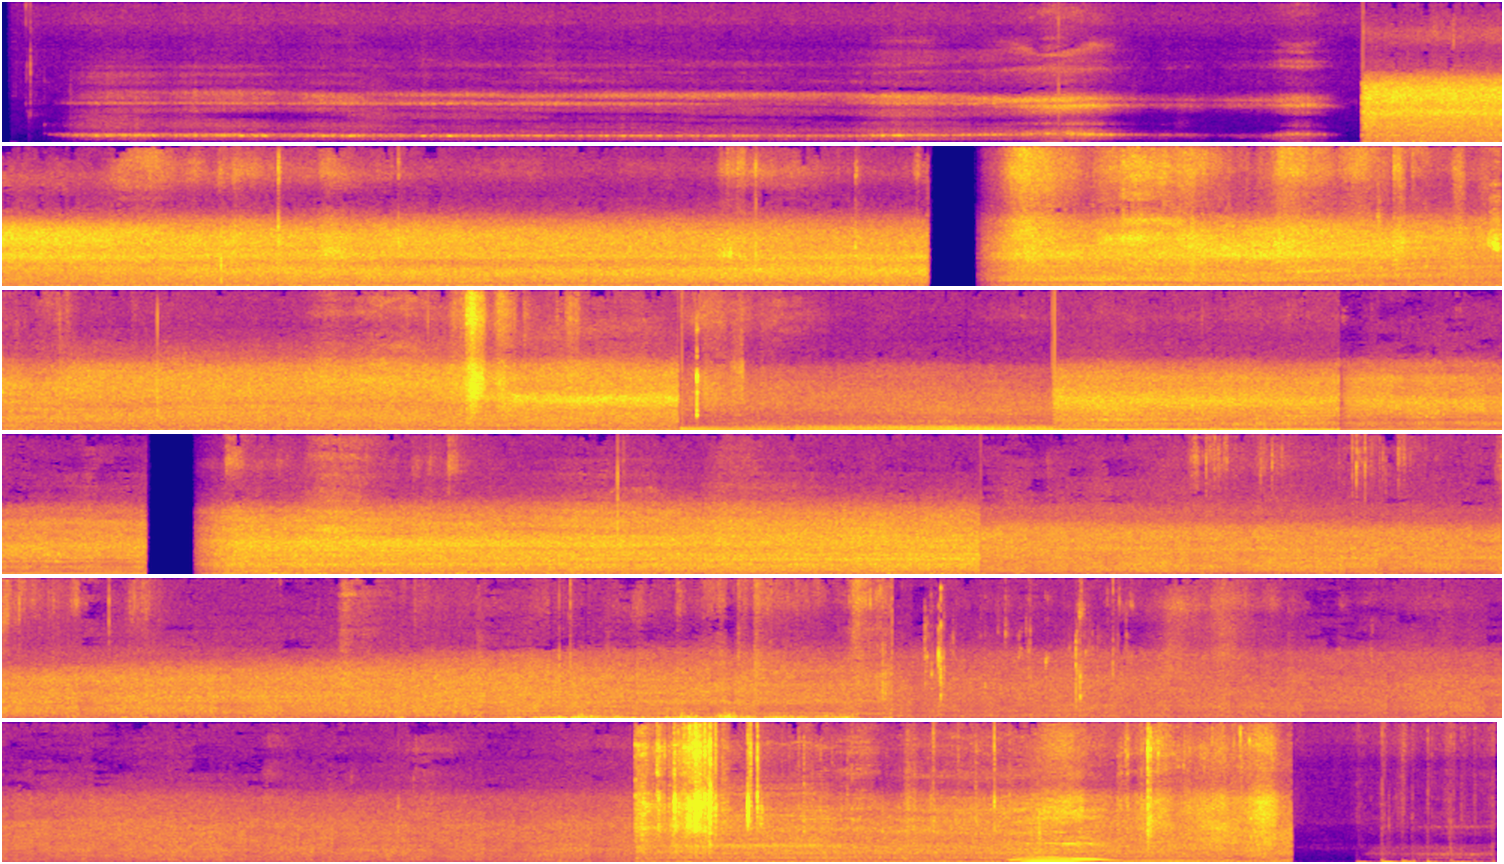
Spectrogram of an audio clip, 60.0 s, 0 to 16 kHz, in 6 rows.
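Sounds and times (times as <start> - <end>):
low engine-like hum: 24.2 - 31.0
wind rushing on microphone: 31.4 - 46.0.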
